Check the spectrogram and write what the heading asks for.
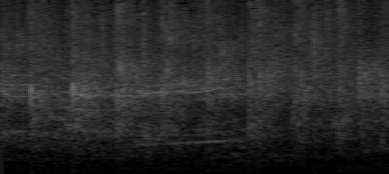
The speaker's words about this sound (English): Oh, that's nice. A little clap.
